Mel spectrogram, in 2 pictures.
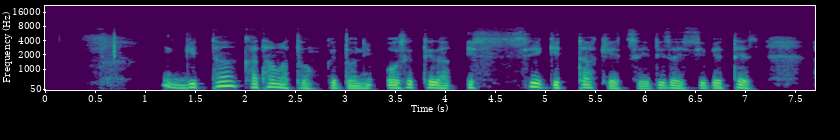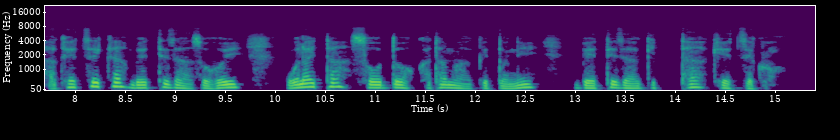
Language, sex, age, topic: Gamo, male, 18-24, government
